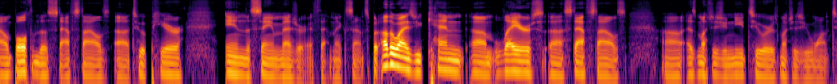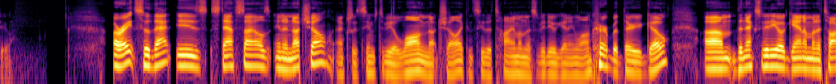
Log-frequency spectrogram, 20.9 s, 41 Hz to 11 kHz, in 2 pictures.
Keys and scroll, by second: 4.7 BackSpace, 8.4 super+-, 9.3 super+-, 9.6 super+=, 19.4 super+-, 20.3 super+-.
